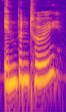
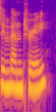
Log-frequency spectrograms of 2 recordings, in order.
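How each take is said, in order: First: It does not start like invention. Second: It starts like the word invention. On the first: The speaker calls it right. "It's inventory" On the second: The speaker calls it wrong. "I always said inventory because it's one of those words that I've only seen written down"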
